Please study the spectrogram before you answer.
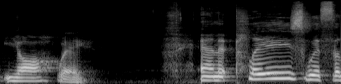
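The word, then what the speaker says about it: Yahweh: Divine name name uh if we were to pronounce it which a Jewish person an observant Jew would not because the name is so holy we'd probably pronounce it something like yahwe and it plays with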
